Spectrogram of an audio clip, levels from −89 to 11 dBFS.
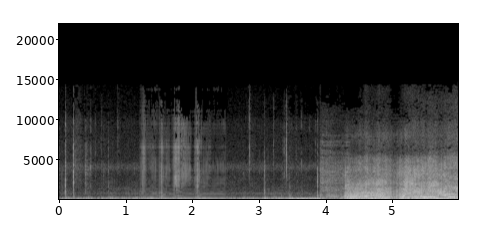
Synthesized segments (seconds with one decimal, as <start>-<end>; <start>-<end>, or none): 1.2-2.5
